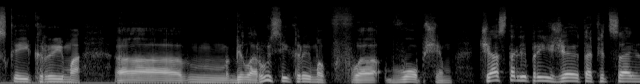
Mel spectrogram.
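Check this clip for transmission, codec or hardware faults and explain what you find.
One fault stands out: mains hum from the start of the speech to about 2.62 s. A ground loop or nearby transformer is feeding the 60 Hz power line into the signal path, laying a steady low tone with a few low harmonics under the speech, roughly 15 dB below it. Unlike handling noise or wind rumble, it holds one fixed pitch and level throughout, then stops at about 2.62 s. The Opus compression is light.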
